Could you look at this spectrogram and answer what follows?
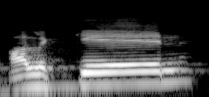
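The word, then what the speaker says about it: alkane: ठीक है, स्पेलिंग पे, उच्चारण पे ध्यान दीजिए। अल्केन, पहले एन बोल रहा हूं, फिर इन, ए बोला पहले ए, फिर ई, फिर आई।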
